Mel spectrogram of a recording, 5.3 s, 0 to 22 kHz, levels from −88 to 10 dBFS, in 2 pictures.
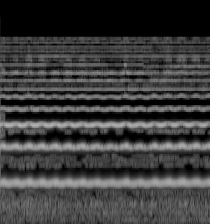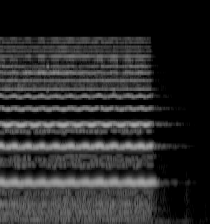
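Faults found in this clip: Treble on the music sounds synthetic and gritty throughout, cut off above 10.9 kHz; likely HE-AAC compression, with band replication faking highs from lower bands, which fits a bitrate around 12 kbps.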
